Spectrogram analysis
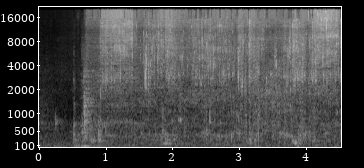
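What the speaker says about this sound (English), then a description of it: "you want to really clean these your fruits and vegetables out because you got to eat it" Fruits and vegetables rinsed under a running kitchen tap, the water switching on and pouring steadily into the sink with splashing as produce is handled beneath the stream.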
